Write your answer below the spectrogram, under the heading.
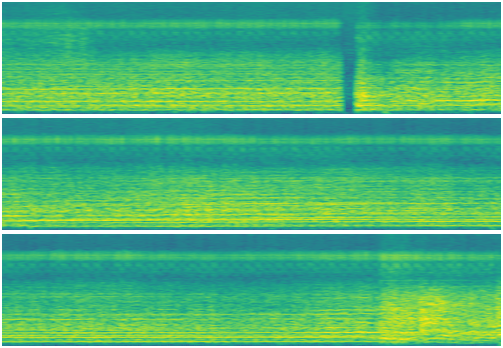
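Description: A car engine hums steadily, its pitch shifting as the vehicle drives along and stops in front of an old two-storey house in open countryside, with a brief break early on and no voices.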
